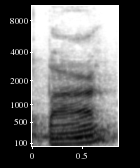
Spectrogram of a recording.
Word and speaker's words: país: Ó, país. Depois da vogal A, o normal é esse I perder força. Mas em país ele não perdeu, não.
